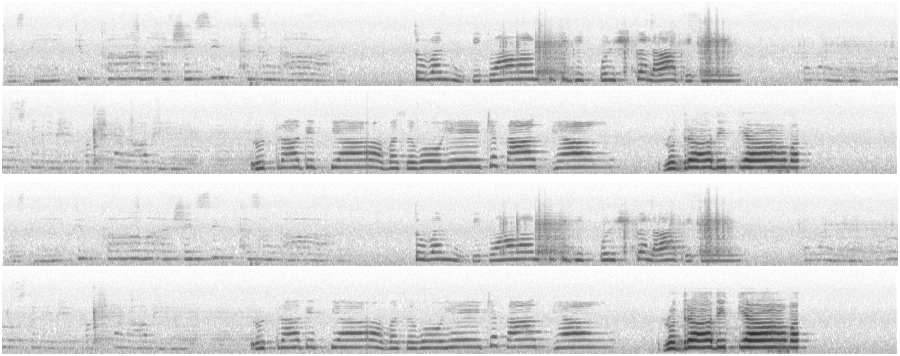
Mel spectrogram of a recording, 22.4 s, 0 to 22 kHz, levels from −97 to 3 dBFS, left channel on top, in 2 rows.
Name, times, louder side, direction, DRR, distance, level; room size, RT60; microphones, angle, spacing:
voice 1, 0.0-4.3 10.0-13.6, left 1 dB, 90° left, 5.4 m, -55 dB
voice 2, 5.2-9.2 14.3-18.9, left 1 dB, 30° left, 0.8 m, -40 dB
sound 1, 6.0-9.2 9.9-11.6 12.2-14.5, equal, 5° left, 2.2 m, -53 dB
voice 3, 19.5-21.2, right 6 dB, 85° right, 0.5 m, -24 dB
20.5 x 17.5 x 2.3 m
head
